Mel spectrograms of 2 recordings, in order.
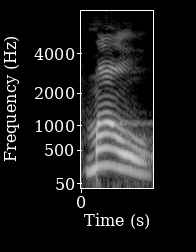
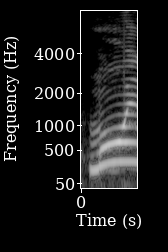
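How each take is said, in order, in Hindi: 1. नाम 'Mao' की तरह बोला जाता है। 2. नाम 'Moye' की तरह बोला जाता है। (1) "यहां माओ बोला जाता है" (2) "मोए नहीं"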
